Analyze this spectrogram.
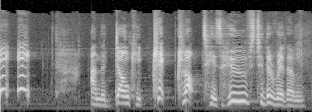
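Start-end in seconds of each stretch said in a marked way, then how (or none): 0.1-0.7 tiny, very high squeaks; short imitated mouse noises. A narrator's reading. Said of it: "And the mice squeaked".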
